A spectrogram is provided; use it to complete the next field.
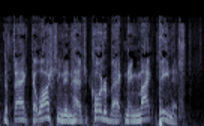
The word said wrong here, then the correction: Penix: Penix. – Is that how it's pronounced? I've been saying it wrong the entire time. I thought it was plural penis.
